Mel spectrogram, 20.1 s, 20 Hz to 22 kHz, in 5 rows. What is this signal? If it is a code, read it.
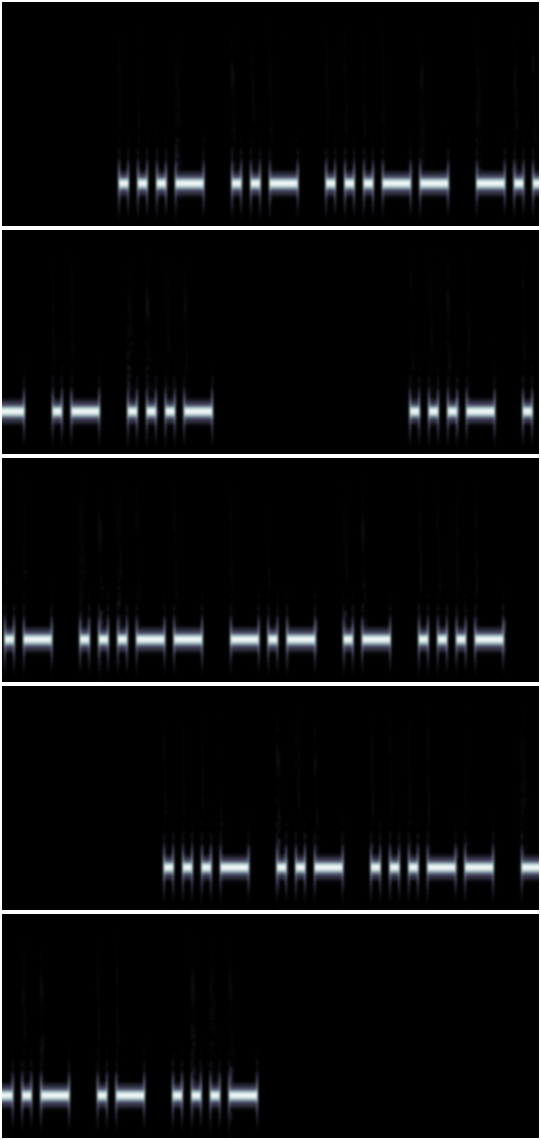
Morse code, heard as a keyed tone, about 17 wpm, 700 Hz. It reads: VU3KAV VU3KAV VU3KAV
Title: DXCC-100 Call Signs - 6 Characters - Repeated 3x - 17wpm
